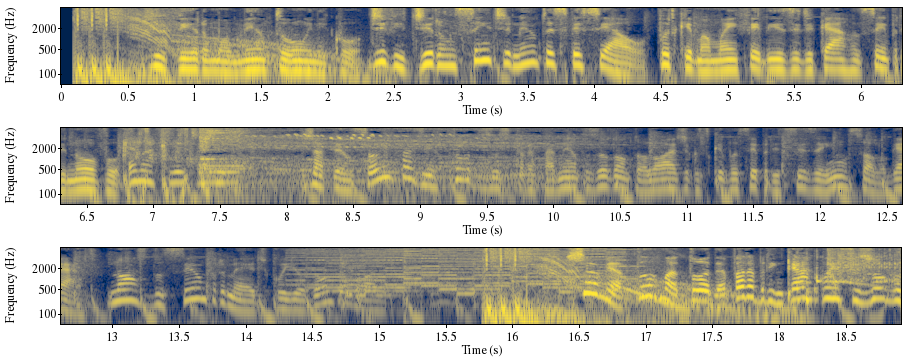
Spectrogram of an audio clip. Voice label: portuguese others

